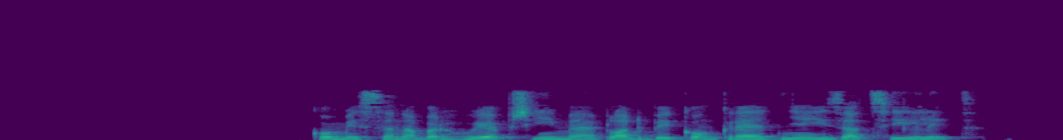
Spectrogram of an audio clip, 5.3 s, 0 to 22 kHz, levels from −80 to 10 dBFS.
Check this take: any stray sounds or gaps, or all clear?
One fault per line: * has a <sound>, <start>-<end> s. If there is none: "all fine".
all fine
